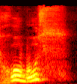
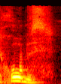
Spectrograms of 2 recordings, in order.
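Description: First: A vowel is heard between b and s. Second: No vowel is heard between b and s. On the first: "говорить хубус" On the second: "Но можно ставить и сукун"

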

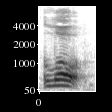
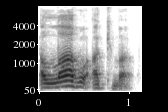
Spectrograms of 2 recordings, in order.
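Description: First: It is clipped, with sounds swallowed and unclear. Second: It is said clearly at an even pace. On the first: The speaker calls it wrong. "произносить его так, что человек глотает звуки" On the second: The speaker calls it right. "нужно говорить четко, не сокращать, не глотать звуки"

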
